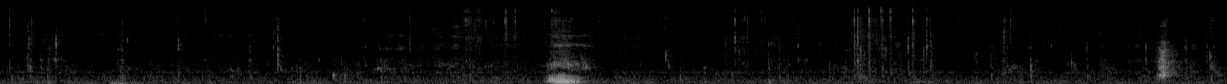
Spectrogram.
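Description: A man chewing a big mouthful of vegetarian burrito: soft chewing with small scattered clicks, and one short, much louder mouth sound about halfway through.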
